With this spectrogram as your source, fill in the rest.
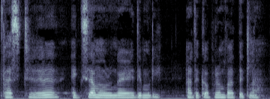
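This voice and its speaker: A woman voicing a calm, teasing young male hero in a cartoon series. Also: deep voice, fairly quick, dry recording. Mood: easygoing. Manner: teasing, patient, a little bossy. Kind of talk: Tamil cartoon series voice acting.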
